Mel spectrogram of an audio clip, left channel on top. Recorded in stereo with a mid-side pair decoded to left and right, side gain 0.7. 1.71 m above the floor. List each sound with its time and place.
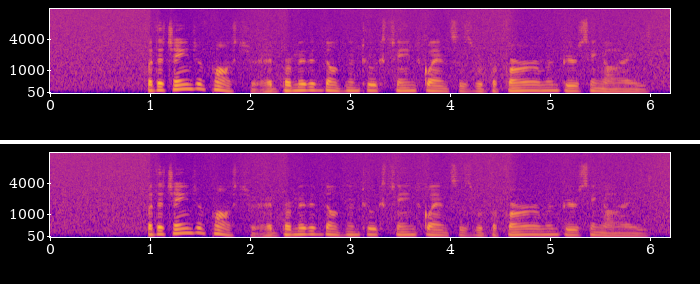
1.0 s a man speaking: 10° left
